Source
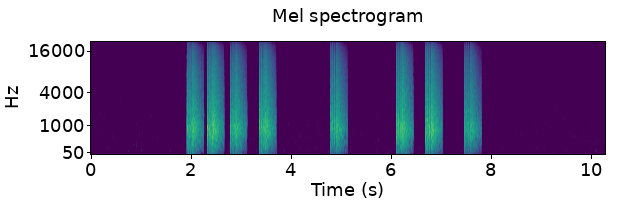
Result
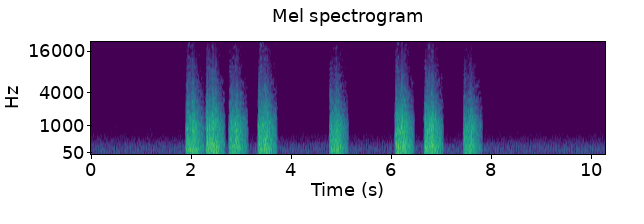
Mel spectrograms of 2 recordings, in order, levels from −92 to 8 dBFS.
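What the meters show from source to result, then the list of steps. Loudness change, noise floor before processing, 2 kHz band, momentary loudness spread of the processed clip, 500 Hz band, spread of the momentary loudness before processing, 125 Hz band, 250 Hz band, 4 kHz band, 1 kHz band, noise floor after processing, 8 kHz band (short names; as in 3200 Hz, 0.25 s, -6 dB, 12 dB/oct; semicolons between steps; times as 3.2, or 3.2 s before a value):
-3.0 dB, -78 dBFS, -9.0 dB, 16 LU, -1.0 dB, 14 LU, +18.5 dB, +10.5 dB, -15.0 dB, -5.5 dB, -76 dBFS, under -20 dB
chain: spectrum mirrored in octaves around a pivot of 920 Hz; one-sided clip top -25 dBFS; whisperiser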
